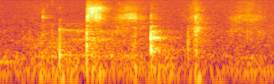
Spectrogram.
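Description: Near silence: room tone, with a few faint soft clicks.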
